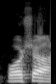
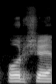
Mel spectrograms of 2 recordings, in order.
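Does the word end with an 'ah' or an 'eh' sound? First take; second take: ah; eh. First: The word ends with an 'ah' vowel. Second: The word ends with an 'eh' vowel. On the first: This is the German pronunciation. "కానీ పోర్షా అనేది German pronunciation" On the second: This is how people commonly say it. "మామూలుగా పోర్ష్ పోర్షే అని కూడా పిలుస్తుంటారు"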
